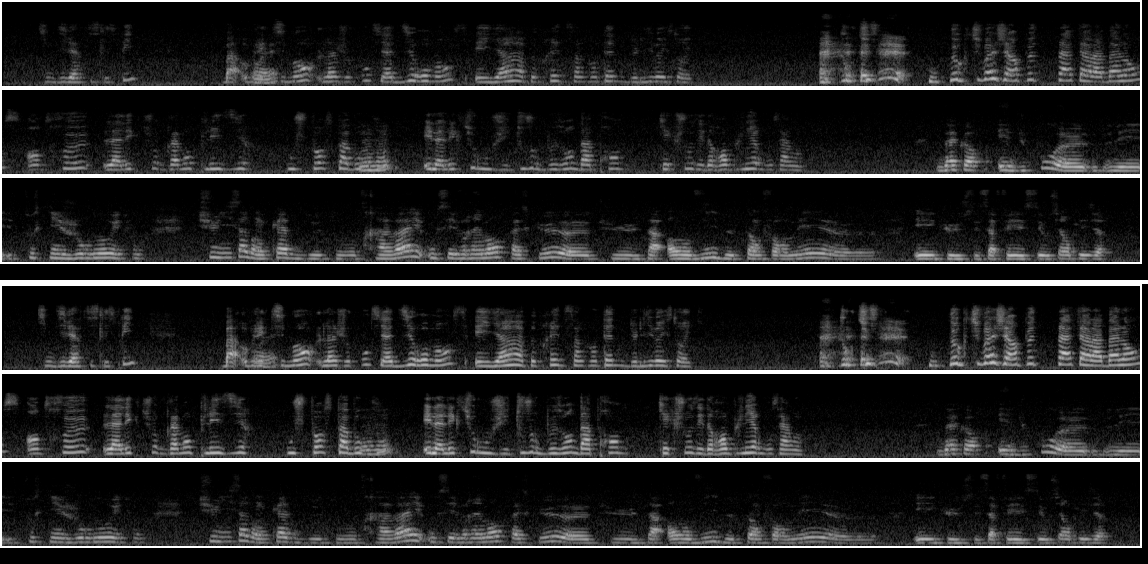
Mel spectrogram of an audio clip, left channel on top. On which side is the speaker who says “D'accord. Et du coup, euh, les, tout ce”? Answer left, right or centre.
Left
